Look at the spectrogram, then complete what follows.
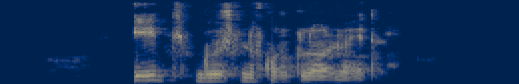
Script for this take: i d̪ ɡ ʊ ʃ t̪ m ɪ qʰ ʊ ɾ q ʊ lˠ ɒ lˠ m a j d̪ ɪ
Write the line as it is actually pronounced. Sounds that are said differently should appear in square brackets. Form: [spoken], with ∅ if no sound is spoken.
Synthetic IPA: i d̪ ɡ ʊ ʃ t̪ [n] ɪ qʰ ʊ ɾ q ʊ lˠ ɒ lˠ m a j d̪ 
